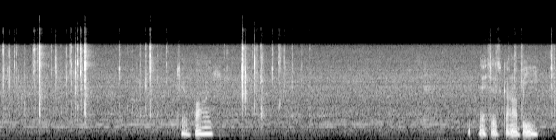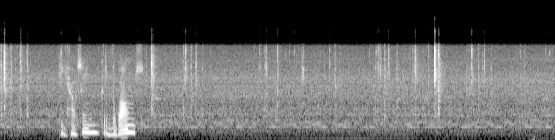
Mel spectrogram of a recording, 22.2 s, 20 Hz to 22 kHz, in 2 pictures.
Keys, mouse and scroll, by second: 1.0 r, 1.9 z, 2.4-4.4 middle drag, 2.6 z, 2.8 g, 4.9 KP_1, 5.1 shift+space, 5.4-6.7 middle drag, 5.7 z, 6.5 s, 9.8 z, 10.3 ctrl+Tab, 11.0 ctrl+Tab, 11.5 ctrl+Tab, 12.3 s, 13.2 z, 14.0 s, 15.0 e, 16.4 z, 16.9-18.9 right drag, 17.2-19.1 middle drag, 17.7 e, 18.7 ctrl+z, 18.9 ctrl+z, 19.4 ctrl+z, 19.8 m, 20.5 e, 22.0-22.2 right drag.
